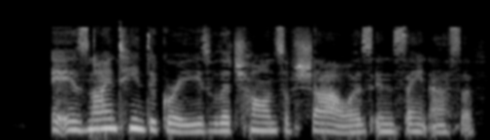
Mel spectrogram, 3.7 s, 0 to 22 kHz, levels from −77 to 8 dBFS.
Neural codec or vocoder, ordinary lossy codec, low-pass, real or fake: none; AAC, 32 kbps; 10.8 kHz; real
